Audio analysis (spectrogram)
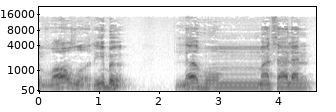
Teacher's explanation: یہ الف جو ہے یہ پڑھنے میں نہیں آئے گا، واو کو ملائیں گے ضاد کے ساتھ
